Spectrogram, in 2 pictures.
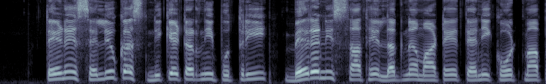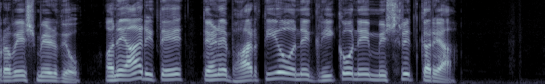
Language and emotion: Gujarati, neutral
